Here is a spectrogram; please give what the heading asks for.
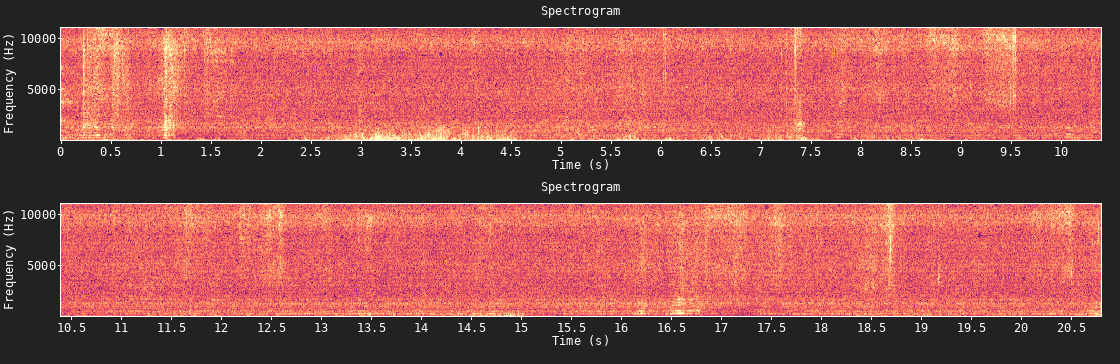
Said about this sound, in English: They boil right out of the bottom because all of a sudden you've put all the bees down in that bottom chamber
